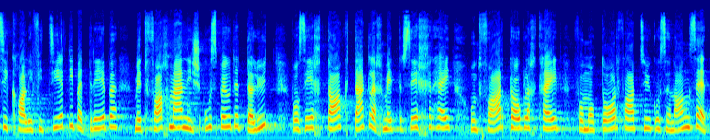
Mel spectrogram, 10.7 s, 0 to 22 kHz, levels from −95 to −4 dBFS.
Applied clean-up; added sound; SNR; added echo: none; none; none; none.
